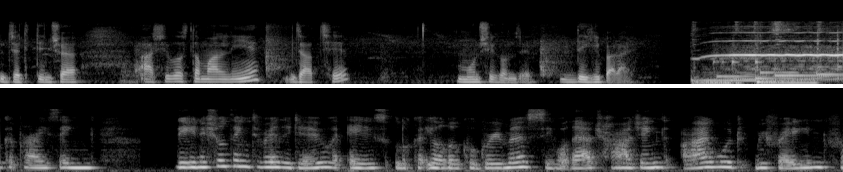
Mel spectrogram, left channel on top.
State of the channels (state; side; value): different; both; correlation 0.02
